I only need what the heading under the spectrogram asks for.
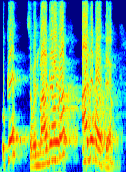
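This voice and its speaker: Man teaching grammar, very high voice, asks and answers his own questions, long reverberant room. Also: big pitch swings, fairly bright tone. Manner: asks questions and answers them himself, repeating key points; sounds out letters slowly one by one. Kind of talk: classroom-style lesson to students.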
